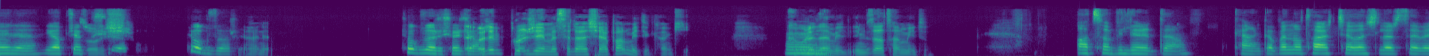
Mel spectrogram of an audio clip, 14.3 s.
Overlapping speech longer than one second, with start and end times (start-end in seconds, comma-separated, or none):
none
